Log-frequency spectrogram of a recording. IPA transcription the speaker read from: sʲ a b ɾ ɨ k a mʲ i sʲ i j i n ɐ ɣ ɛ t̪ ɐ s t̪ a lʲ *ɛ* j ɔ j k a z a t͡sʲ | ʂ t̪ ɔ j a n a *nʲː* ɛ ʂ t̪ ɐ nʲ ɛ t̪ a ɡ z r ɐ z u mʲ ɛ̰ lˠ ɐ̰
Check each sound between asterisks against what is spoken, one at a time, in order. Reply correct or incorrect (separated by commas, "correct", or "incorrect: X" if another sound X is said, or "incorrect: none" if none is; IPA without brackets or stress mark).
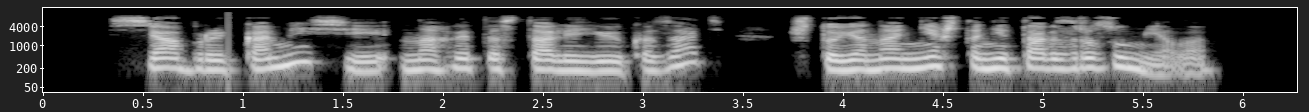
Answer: incorrect: i, incorrect: nʲ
